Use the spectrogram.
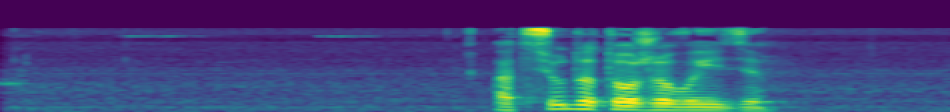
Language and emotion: Russian, neutral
